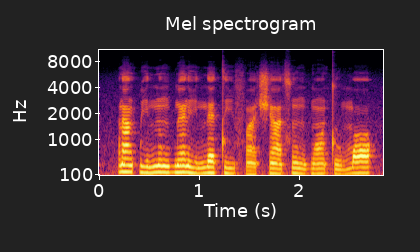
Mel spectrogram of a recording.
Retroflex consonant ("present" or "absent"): absent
